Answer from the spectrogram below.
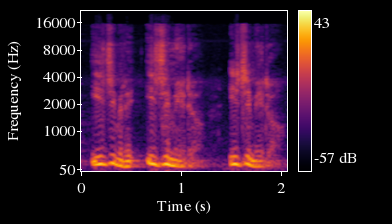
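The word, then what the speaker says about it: İzmir: 자, 지금의 현재 지명은 이즈미르. 자, 그러면 이 관계가 뭐냐면은 자, 원래 헬라어의 원 지명은 스밀르나 이렇게 발음돼요. 돼요. 스밀르나. 헬라어로 스밀르나. 자, 그 스밀르나 영어로 스미르나. 자, 그리고 이것을 터키식 발음으로 이즈미르예요.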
